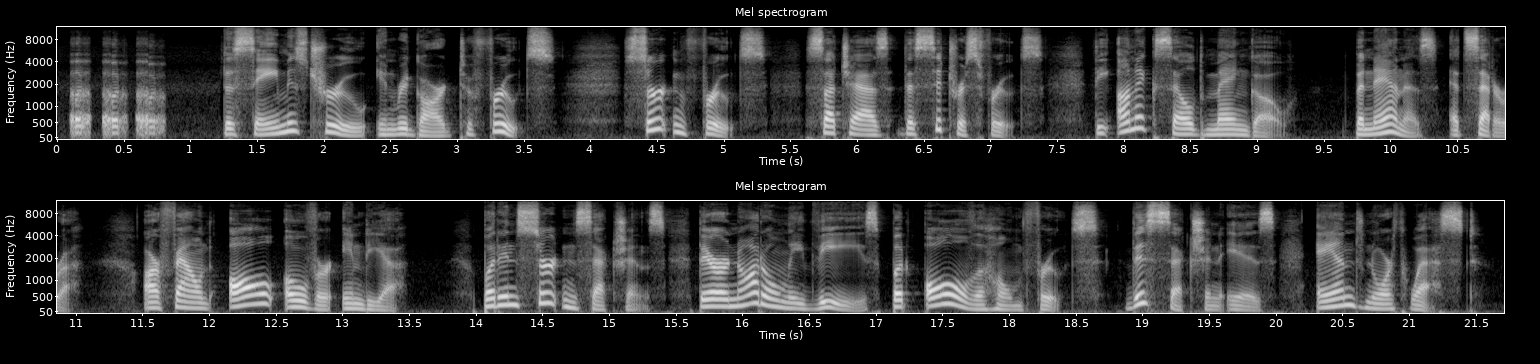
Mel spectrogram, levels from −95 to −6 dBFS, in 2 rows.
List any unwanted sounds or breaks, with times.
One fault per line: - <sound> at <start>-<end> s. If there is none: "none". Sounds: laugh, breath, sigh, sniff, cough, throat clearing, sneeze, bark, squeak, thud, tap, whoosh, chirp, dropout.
- laugh at 0.1-0.8 s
